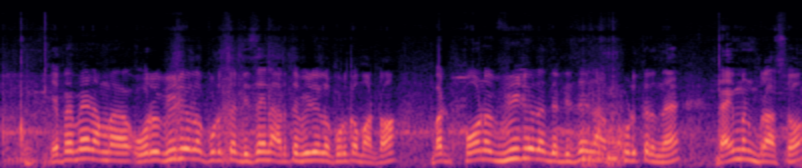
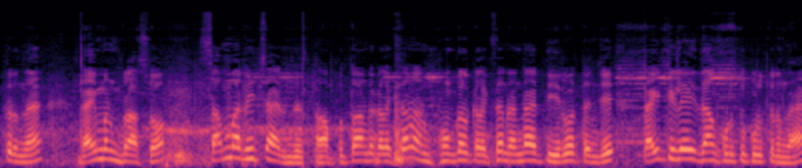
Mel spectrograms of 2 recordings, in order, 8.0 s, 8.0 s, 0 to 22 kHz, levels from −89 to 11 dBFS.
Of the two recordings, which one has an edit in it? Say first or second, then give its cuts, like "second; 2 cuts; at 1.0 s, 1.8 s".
second; 1 cut; at 3.0 s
